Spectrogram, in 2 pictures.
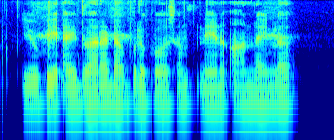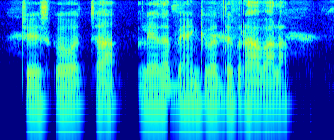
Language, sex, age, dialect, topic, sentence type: Telugu, male, 36-40, Central/Coastal, banking, question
